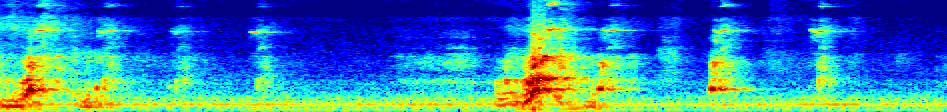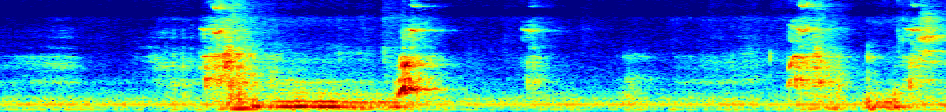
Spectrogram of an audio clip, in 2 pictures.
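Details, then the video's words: Sleeping female dog barking and growling in a dream, a burst of muffled woofs, huffs and soft growls at irregular intervals over a low steady hum. "Dog Makes Funny Noises While Dreaming"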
